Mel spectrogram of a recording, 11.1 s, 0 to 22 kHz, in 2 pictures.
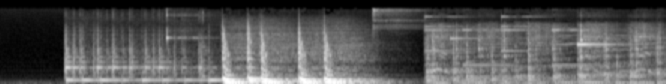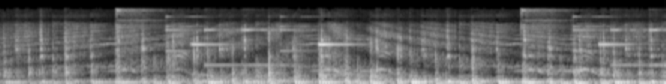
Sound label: yamaha sy85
